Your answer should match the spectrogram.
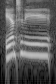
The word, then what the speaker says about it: Anthony: former model beautiful awesome Anthony why can't we ever pronounce the h in Anthony I don't know it's it's different right like it's yeah it's like a Silent Age okay so Anthony is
